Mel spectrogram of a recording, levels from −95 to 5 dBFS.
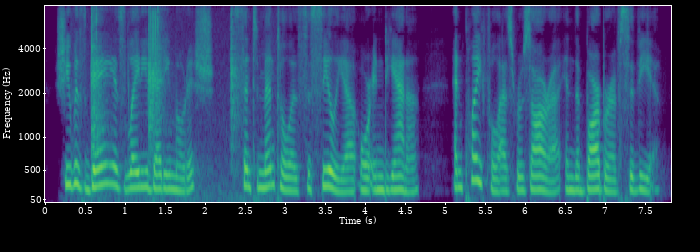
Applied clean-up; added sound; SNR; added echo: none; Fart; 13 dB; none.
